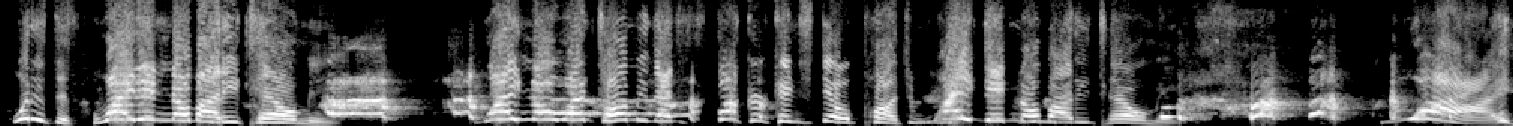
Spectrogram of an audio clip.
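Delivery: imitating a shocked boxer in the dressing room; bewildered outrage. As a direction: demand answers like a stunned fighter. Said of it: "Nordine Al-Ubali was like".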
